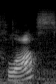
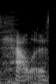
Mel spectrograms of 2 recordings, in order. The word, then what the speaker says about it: Halaas: We've gotten really lazy on how to pronounce it, but the proper pronunciation is Halas, but we got lazy, and it's Hallis.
